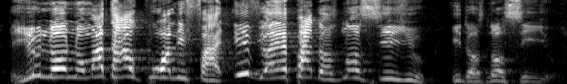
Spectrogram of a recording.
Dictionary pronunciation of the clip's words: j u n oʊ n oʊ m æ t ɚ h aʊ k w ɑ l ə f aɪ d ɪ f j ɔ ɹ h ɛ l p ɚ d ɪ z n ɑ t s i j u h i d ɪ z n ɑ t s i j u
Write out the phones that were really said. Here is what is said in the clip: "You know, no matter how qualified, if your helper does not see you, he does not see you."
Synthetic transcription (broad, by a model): j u n oʊ n oʊ m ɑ t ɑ h aʊ k w ɑ l ə f aɪ d ɪ f j ɔ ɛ p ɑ d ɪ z n ɑ t s i j u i d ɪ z n ɑ t s i j u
